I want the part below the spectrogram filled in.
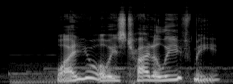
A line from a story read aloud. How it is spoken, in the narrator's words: she sobbed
